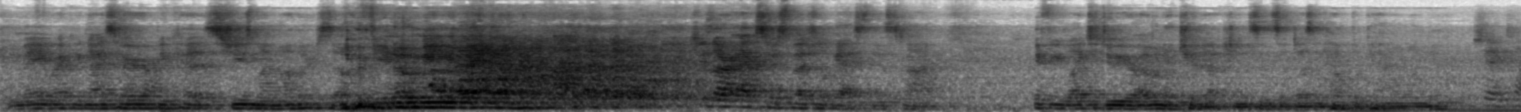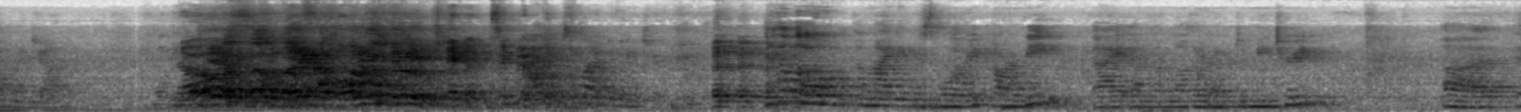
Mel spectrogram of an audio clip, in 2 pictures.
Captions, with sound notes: You may recognize her because she's my mother, so, if you know me you may know her! She's our extra-special guest this time! If you'd like to do your own introduction, since it doesn't help the panel one bit -- (general uproar, lol) Hello, my name is Lori Harvey I am the mother of Dmitri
